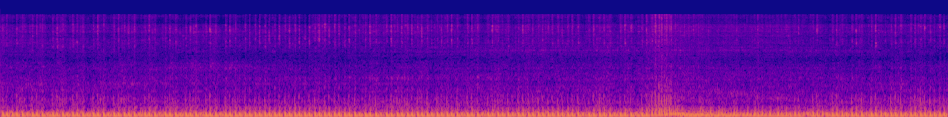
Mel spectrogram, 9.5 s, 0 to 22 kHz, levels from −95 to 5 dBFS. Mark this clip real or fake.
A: real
